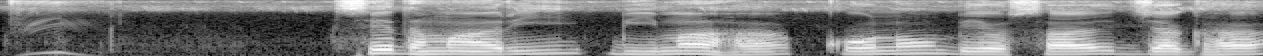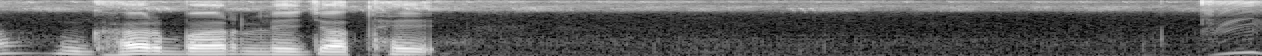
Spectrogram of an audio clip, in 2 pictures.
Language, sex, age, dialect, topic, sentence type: Chhattisgarhi, male, 31-35, Eastern, banking, statement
